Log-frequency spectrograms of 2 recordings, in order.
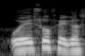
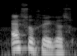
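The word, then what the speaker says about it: oesophagus: ओएसोफेगस नहीं, एसोफेगस, ओ यहाँ पे साइलेंट होता है।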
